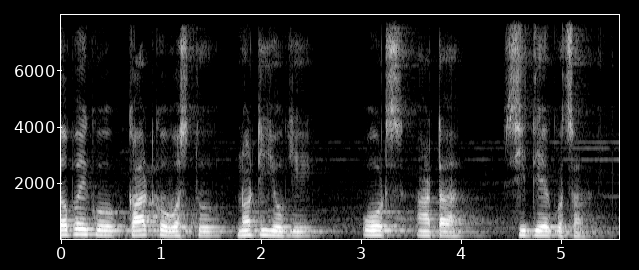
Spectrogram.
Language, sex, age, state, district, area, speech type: Nepali, male, 45-60, West Bengal, Darjeeling, rural, read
